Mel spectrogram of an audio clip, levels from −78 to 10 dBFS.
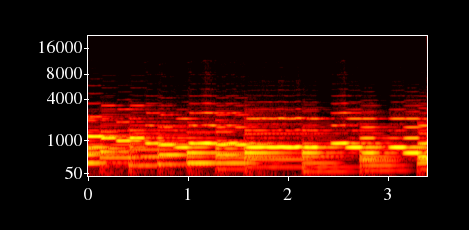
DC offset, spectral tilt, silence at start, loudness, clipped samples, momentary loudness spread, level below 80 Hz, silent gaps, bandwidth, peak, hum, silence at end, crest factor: under 0.1%; -6 dB/octave; 0 s; -16 LUFS; under 0.1%; 3 LU; -60 dBFS; none; 6.2 kHz; -4 dBFS; none; 0 s; 12 dB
